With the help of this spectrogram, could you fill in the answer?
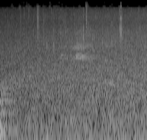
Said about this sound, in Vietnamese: Nhưng mà ở chỗ Kim Tuyền sống thì trời đang mưa rất là lớn, coi bộ tình hình này sẽ kéo dài đến nhiều ngày.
